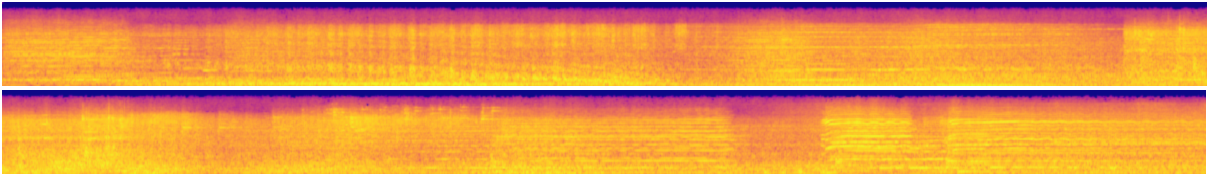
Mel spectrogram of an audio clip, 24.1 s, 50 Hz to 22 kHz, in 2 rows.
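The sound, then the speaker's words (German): A train moves along railway tracks beyond a tunnel in fog, giving a continuous loud rumble with metallic rattling, clatter and faint whining tones that keep up steadily throughout. “Die 1706 liegt schätzungsweise nur noch 1500 Meter hinter ihm. Jetzt fährt Gudmundsen an. Aber er kommt nicht auf Fahrt.”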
